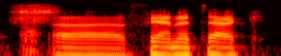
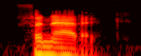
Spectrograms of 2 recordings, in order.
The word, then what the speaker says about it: Fanatec: They understand that most Americans call it Fanatec, and they've accepted that that is a pronunciation that is used. But I think the original intention, he said, was fanatic, like a fanatic, you know. But Fanatec works too.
